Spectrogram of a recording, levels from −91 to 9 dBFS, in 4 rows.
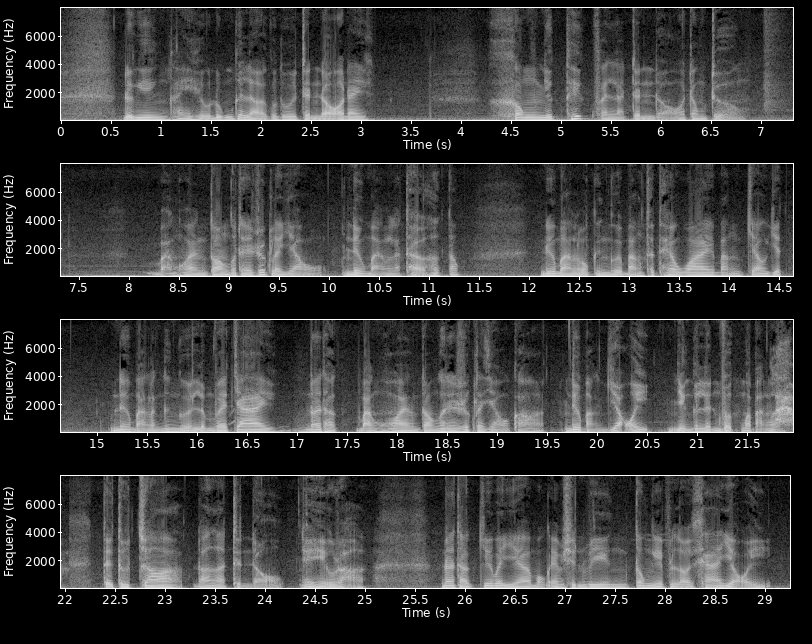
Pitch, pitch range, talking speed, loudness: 100 Hz, 85-115 Hz, 210 wpm, -13 LUFS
